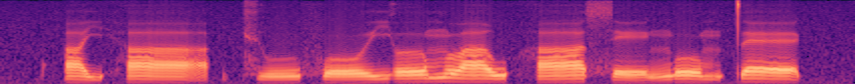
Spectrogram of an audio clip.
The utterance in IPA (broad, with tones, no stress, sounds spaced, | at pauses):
ʔ a˧˩ j h aː˧˩ | t͡ɕ uː˩˧ f oː˩˧ j ɤː˧˥ m ʋ aː˧ w h aː˧˥ s eː˩ ŋ oː˥˨ m t̪ ɛː˥˨ k̚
